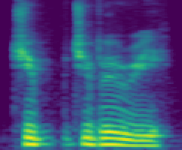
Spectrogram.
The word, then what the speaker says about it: Ghibli: in a in a Jibli world. Also, Los is saying Ghibli is supposed to be pronounced with a hard G like in Italian, but the Japanese call it Jiburi, so they started it.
